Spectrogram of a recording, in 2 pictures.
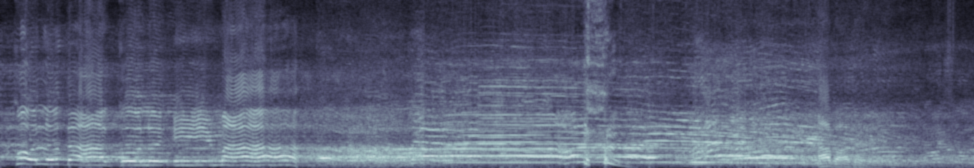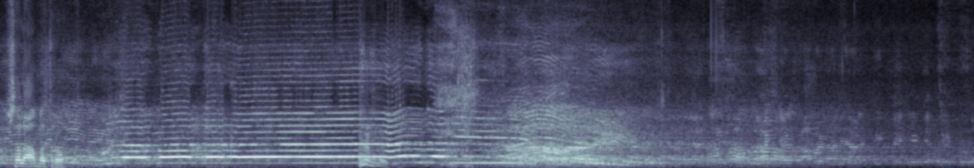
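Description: A man recites loudly and passionately into a microphone, his voice ringing through loudspeakers.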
